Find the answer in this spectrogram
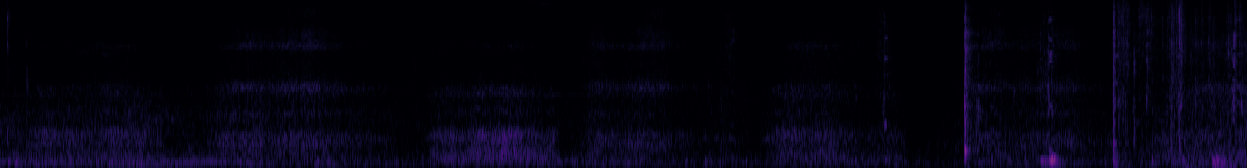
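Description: Near silence: room tone, with a few faint clicks and a light rustle in the last couple of seconds.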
